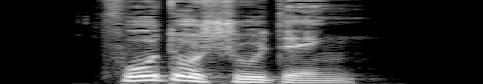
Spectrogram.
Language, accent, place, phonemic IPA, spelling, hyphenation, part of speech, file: German, Germany, Berlin, /fotoˌʃuːtɪŋ/, Fotoshooting, Fo‧to‧shoo‧ting, noun, De-Fotoshooting.ogg
- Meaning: photo shoot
